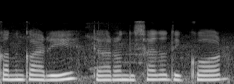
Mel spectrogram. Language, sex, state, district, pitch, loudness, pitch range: Chakma, female, Tripura, Dhalai, 215 Hz, -13 LUFS, 210-225 Hz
